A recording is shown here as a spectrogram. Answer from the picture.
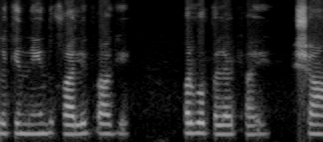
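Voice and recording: Over a quiet background, the text is read aloud in a natural voice.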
